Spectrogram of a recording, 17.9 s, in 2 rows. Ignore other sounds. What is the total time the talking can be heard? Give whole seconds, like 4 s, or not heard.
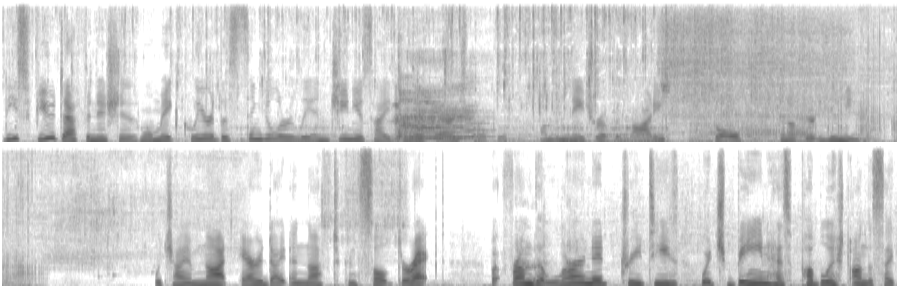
16 s.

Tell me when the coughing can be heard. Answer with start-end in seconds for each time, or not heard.
3.8-5.0, 14.1-14.8.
